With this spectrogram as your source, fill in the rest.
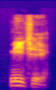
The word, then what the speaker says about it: Nietzsche: Nietzsche.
